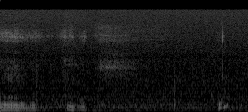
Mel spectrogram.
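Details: A one-year-old cross-breed puppy snoring while asleep indoors: low, rasping breathy bursts at the start, again near one and a half seconds and once more after four seconds, separated by quiet stretches over a faint steady room hum.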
